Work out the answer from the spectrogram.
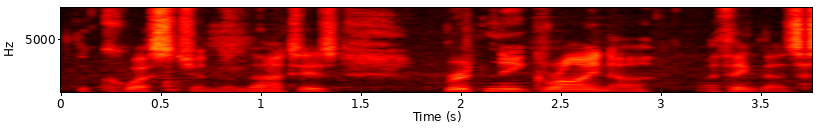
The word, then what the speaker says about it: Brittany Griner: Okay, to get the question, and that is Brittany Griner. I think that's how you pronounce her Yes, name. Brittany Griner, yeah.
